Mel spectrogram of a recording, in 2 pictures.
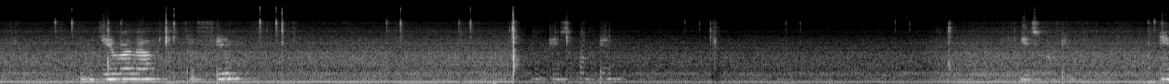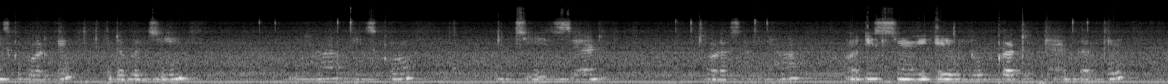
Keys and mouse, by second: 0.5 shift+click, 1.6 f, 5.6 f, 6.8 click, 9.0 shift+click, 10.1 f, 11.5 click, 12.5 g, 15.1 click, 16.0 g, 19.2 click, 20.9 ctrl+r.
